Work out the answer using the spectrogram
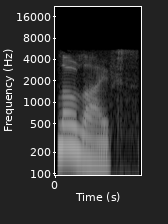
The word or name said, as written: lowlifes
